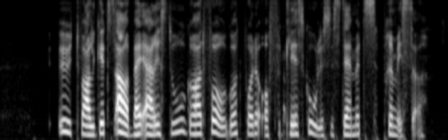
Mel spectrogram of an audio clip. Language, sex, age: Norwegian, female, 54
